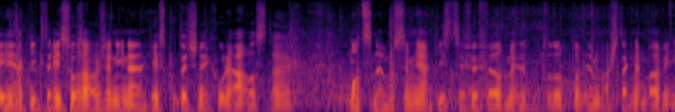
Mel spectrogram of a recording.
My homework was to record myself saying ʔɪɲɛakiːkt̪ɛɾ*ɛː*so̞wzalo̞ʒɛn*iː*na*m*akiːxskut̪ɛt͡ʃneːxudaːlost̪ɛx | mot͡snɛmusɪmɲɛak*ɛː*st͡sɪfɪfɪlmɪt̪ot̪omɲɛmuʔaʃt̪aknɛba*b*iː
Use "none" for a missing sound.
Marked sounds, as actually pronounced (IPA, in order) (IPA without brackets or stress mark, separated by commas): iː, iː, ɲ, iː, v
